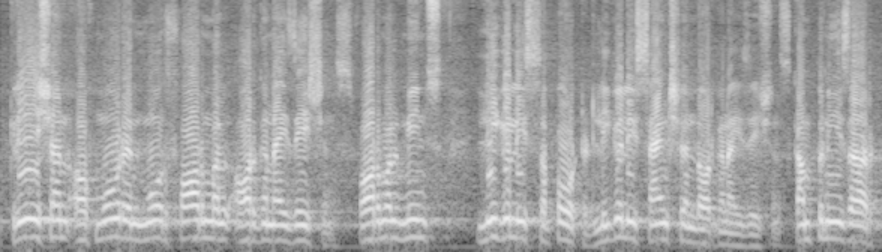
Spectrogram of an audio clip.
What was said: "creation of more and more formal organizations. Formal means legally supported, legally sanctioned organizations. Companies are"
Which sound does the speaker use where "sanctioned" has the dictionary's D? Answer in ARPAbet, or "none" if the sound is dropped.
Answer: D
